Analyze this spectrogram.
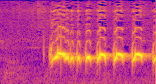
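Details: Local zebra dove with a big, loud 'kung' voice, calling to provoke other doves to answer: one rolling phrase of low, rich coos, a stuttered run of about six pulsing notes near one pitch, clear against a quiet background.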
